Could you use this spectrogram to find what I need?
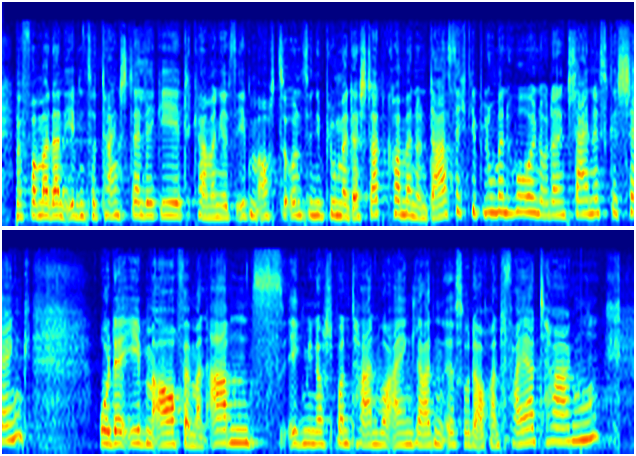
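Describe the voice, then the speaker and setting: This woman speaks at a fairly quick pace with a fairly high pitch and ordinary pitch variation in a plain, everyday voice. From Marktredwitz, Upper Franconia. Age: 30s. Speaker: florist and nursery co-owner. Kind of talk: casual interview.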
